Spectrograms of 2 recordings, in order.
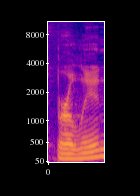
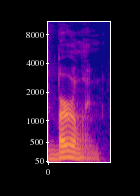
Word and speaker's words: Berlin: And in Germany, it's Berlin, and in New Hampshire, it's Berlin.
